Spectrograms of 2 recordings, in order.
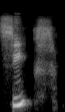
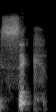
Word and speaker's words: Sikh: it's something else so you may have heard a lot about seeks the pronunciation is really sick however even in academic circles it's really hard to find that pronounced correctly because the british decided it was sikh and it is just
